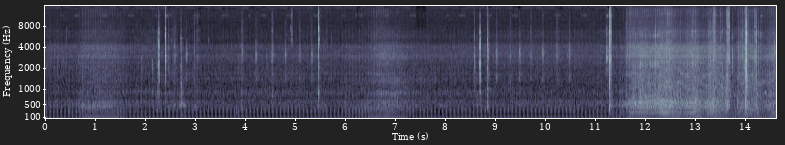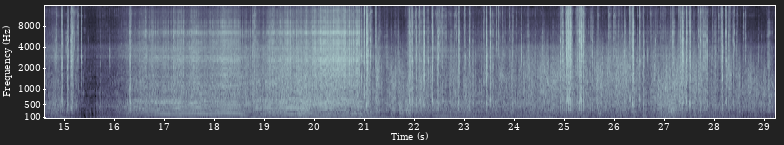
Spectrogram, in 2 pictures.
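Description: Honda TRX420 quad's single-cylinder four-stroke engine running at low speed, then getting much louder about twelve seconds in and climbing in pitch as the quad accelerates. Frequent clicks and rattles run throughout.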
